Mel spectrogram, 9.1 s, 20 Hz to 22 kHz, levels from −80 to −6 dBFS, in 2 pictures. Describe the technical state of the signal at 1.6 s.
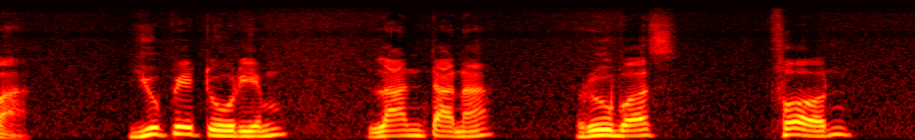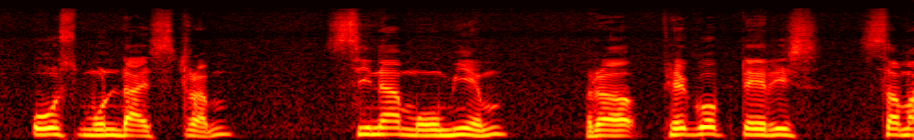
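Gain pumping is present at 1.6 s, as it is throughout the speech: the room noise, about 34 dB below the speech, swells in each pause and ducks by roughly 5 dB under louder syllables, likely from excessive gain feeding a fast limiter. The dip follows the speech level, with no hard cut to silence as a gate would give.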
